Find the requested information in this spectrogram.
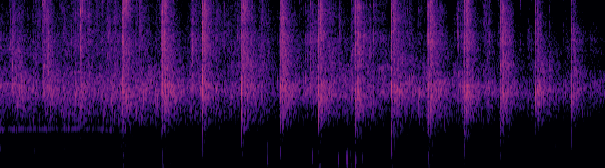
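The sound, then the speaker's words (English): A church audience claps in praise, many hands striking together in a steady, evenly spaced rhythmic beat. The sharp, regular claps continue at a moderate loudness throughout. “come on, let's give the Lord a hand clap of praise.”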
